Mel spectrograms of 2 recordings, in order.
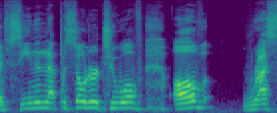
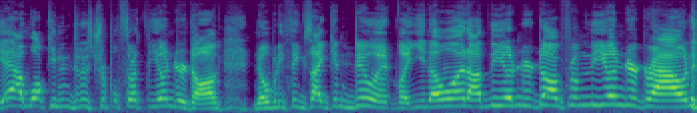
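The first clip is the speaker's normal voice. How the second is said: mock smug, condescending, gloating, talking-down tone, pitched up; 5 semitones higher than usual. Imagining what Sami Zayn should say: imitating condescending heel Sami Zayn. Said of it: "he's doing it in his heel, condescending kind of way".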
